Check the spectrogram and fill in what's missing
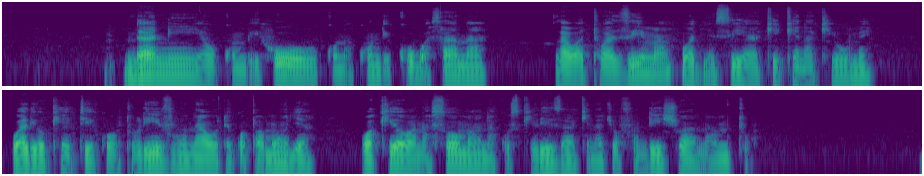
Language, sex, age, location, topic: Swahili, male, 18-24, Dar es Salaam, education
